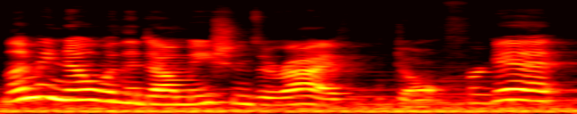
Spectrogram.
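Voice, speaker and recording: A woman's voice: high-pitched, very animated, normal speed, echoey room, soft background music. A woman voicing a haughty, demanding female villain with an imperious drawl in a children's storybook. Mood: commanding.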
